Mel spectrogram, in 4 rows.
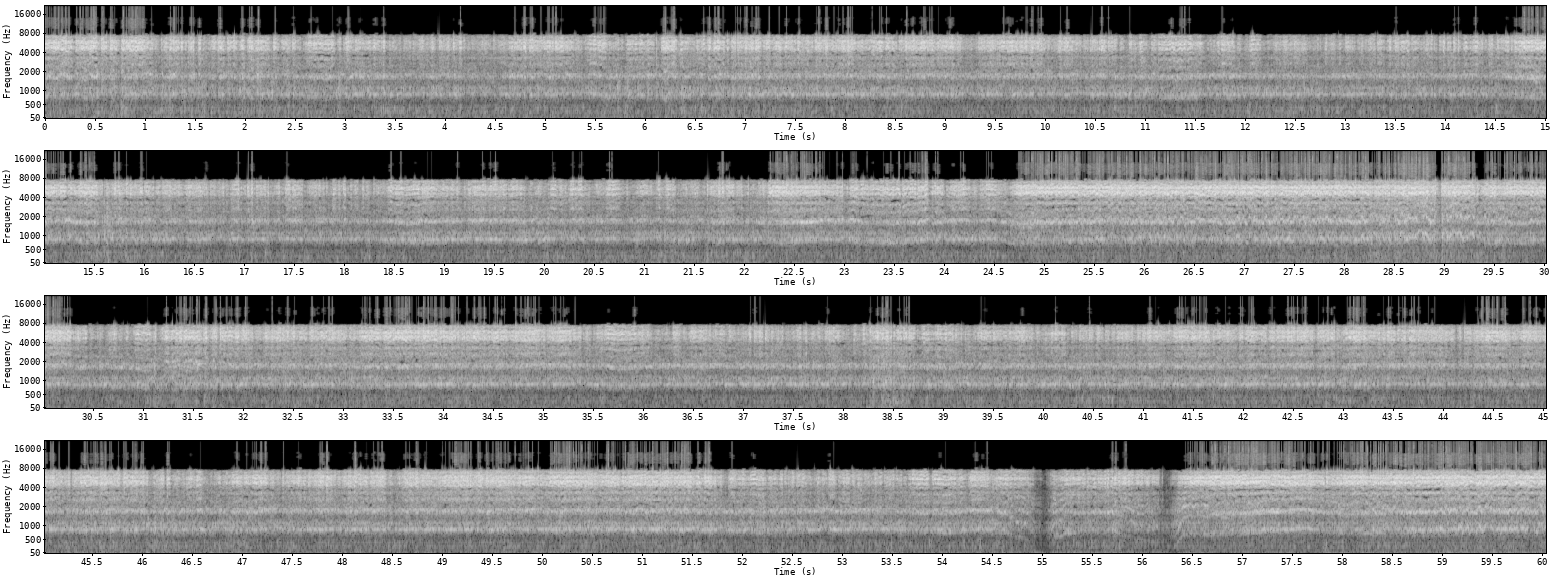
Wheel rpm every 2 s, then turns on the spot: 220, 230, 230, 230, 240, 230, 230, 230, 230, 230, 230, 230, 210, 190, 220, 210, 230, 230, 230, 230, 230, 230, 230, 230, 230, 230, 220, 150, 160, 200.
none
